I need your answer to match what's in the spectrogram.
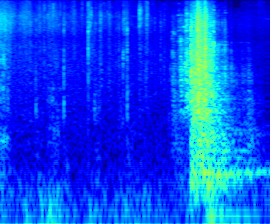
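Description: A wild hog scrambles across metal, its hooves clattering and knocking for a couple of seconds before a sudden loud, harsh squeal close by. No one speaks.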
